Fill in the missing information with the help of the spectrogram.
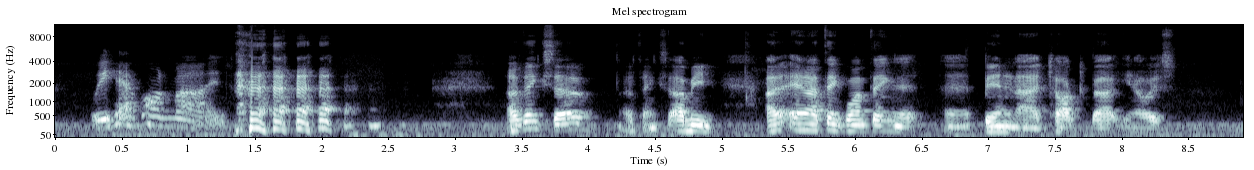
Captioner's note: laughs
